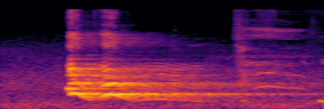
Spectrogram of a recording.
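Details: Roman, a Dobermann, walking on a rainy day, lets out one loud harmonic bark that decays over about a second, followed by a softer second sound and a brief low noise at the end.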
